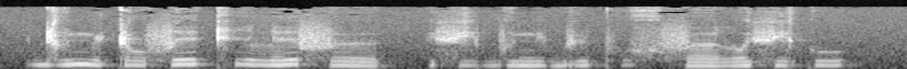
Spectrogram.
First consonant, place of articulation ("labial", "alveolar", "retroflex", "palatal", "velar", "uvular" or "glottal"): retroflex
